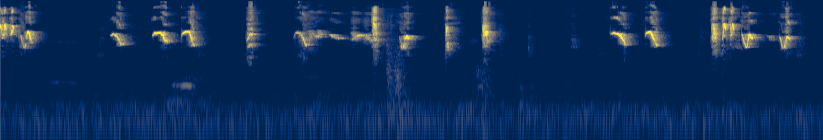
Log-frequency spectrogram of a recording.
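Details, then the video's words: Kolibri ninja sunbird singing for a masteran: bright high chirps and slurred squeaky notes in short phrases with small gaps between them, over a soft low hum. "Kolibri Ninja Masteran"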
